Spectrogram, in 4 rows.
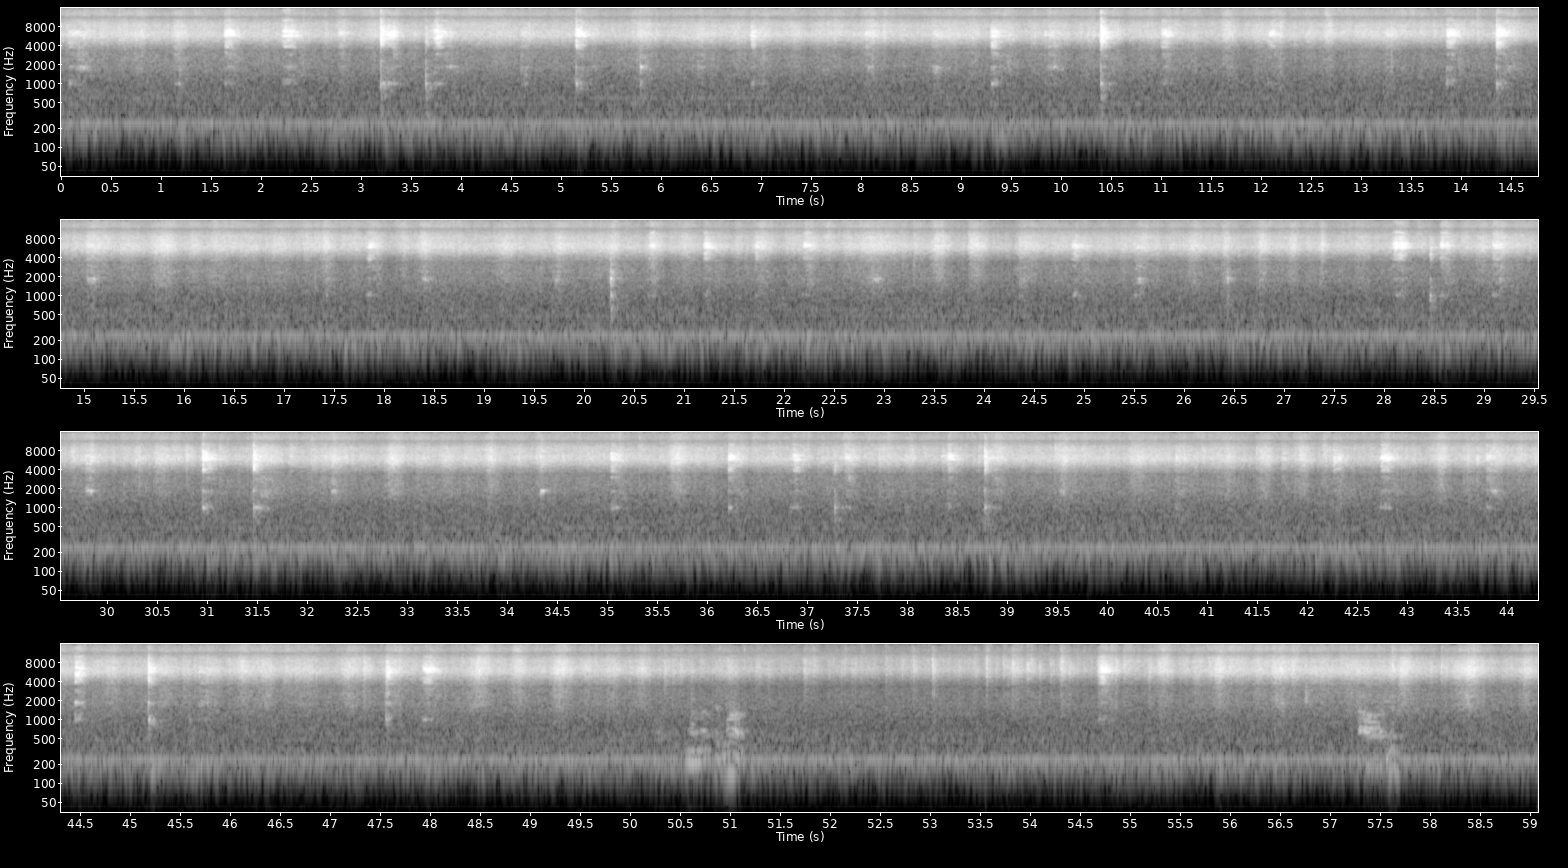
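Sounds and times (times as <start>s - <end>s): steady hum and hiss: 0.0s - 59.0s
metal spoon scraping a wok: 0.1s - 0.4s, 1.1s - 11.3s, 12.0s - 12.4s, 13.2s - 27.0s, 28.0s - 50.0s, 54.7s - 55.0s.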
